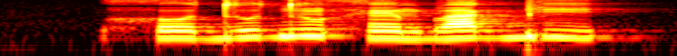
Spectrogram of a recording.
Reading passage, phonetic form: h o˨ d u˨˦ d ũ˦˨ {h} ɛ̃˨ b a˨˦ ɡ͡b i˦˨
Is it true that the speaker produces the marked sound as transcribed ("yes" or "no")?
yes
